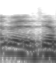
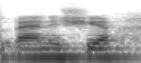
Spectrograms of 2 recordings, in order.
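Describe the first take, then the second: First: पेनिसिया with a clear "s" sound; correct pronunciation. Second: पेनिशिया with "sh" in place of "s"; common mispronunciation. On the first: Teacher showing students how the word is read, correct pronunciation. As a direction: say पेनिसिया with "see-ya", not "shia". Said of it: "क्या पढ़ा जाता है". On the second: Teacher showing students the common mistake, mispronunciation. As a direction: say पेनिशिया ending in a slurred "shia". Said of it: "जो कि गलत होता है". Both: Shown as a demonstration.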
